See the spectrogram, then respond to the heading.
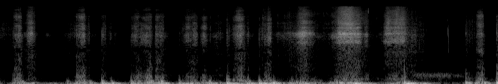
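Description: A metal dip-pen nib scratches across a thick, textured cotton paper sheet as handwritten text is written on it, with both hands resting on the paper. The result is a run of dry, crunchy, tearing scrapes in short bursts, bright hiss over a low rumbling body, separated by brief pauses as the pen lifts.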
